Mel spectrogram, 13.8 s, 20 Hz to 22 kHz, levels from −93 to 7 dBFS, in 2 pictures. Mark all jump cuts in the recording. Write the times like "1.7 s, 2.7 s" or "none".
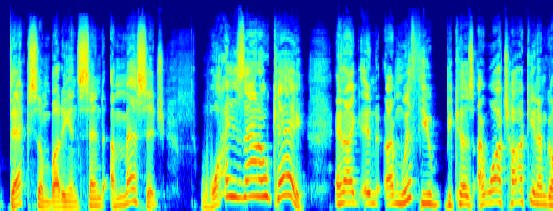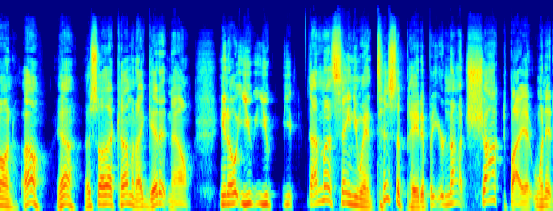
none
